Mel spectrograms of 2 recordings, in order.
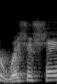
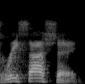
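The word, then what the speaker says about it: Risacher: I hear Ricochet a lot. I don't think that's right. Rumble in the paint, layup good. I thought it was Risache.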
